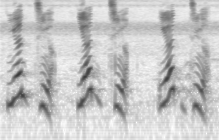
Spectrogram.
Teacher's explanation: বর্গীয় জ হসন্ত মানে বর্গীয় জ অর্ধেক, জাস্ট টাচ, আর ঞ পূর্ণ, ইয়জ্জিয়া ইয়জ্জিয়া ইয়জ্জিয়া, এরকম জতে টাচ করে ঞটা উচ্চারণ করে দিলেই হবে, ইয়জ্জিয়া এরকম।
